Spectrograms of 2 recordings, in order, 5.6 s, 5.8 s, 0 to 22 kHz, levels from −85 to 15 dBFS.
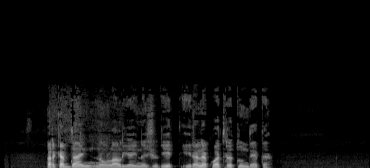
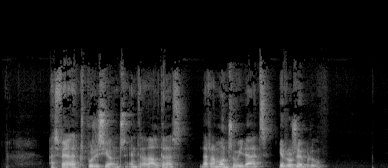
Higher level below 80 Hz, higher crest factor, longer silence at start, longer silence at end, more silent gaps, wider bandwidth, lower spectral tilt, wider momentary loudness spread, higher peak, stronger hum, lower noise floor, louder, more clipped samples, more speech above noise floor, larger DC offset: about the same, -60 dBFS vs -58 dBFS; first, 24 dB vs 18 dB; about the same, 0.7 s vs 0.75 s; first, 1.5 s vs 1 s; neither; second, 11 kHz vs 15 kHz; first, -6 dB/octave vs -4 dB/octave; first, 12 LU vs 9 LU; about the same, -2 dBFS vs -2 dBFS; neither; about the same, -70 dBFS vs -69 dBFS; second, -24 LUFS vs -19 LUFS; neither; second, 46 dB vs 50 dB; neither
